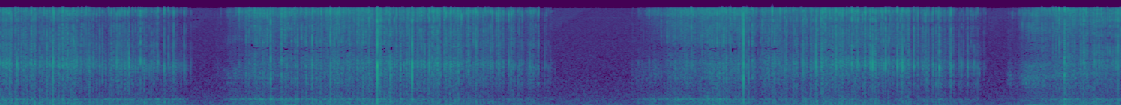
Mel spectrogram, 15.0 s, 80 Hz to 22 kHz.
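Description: Long acrylic nails on both hands scratch and rub a soft, porous round blue foam windscreen over a microphone, producing a dense, continuous crackly scraping with a heavy low rumble and a bright hiss on top. The rubbing quiets briefly three times, near 2.7, 8 and 13 seconds, before resuming at steady strength.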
